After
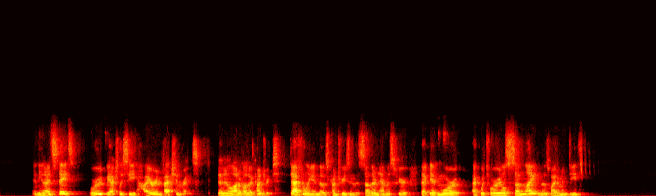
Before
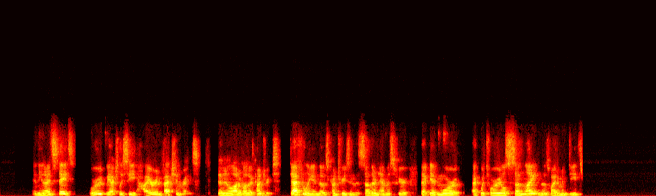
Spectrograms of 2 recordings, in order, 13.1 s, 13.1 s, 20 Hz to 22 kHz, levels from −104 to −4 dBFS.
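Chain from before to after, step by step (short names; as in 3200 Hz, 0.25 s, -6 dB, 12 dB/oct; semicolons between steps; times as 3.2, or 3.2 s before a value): warbling echo 86 ms, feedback 34%, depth 101 cents, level -20 dB; gain -6.5 dB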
